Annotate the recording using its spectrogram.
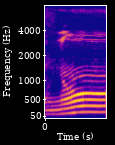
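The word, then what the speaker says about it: ن: মিম, মিম, মিম, এরপরে নুন, দুটো ঠোঁট গোল করে নুন, নুন, নুন, নুন, নুন,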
